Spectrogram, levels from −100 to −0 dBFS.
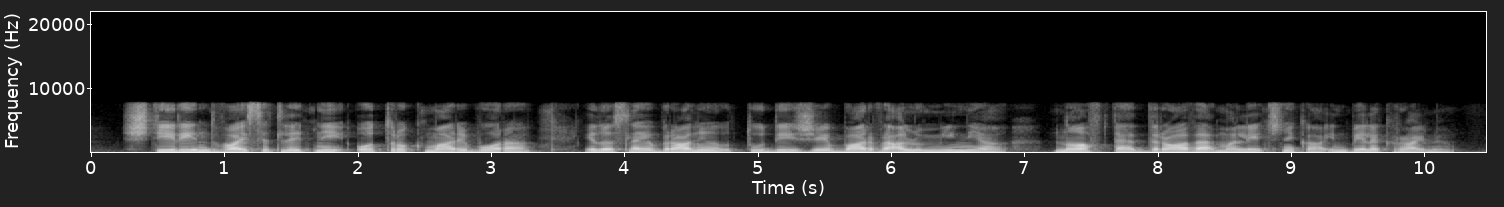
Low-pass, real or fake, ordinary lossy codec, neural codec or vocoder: none; real; none; none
